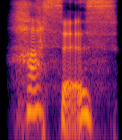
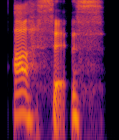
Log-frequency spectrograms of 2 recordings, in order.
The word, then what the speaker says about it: haces: Spanish, we don't say haces, we say haces, because we don't pronounce the H in Spanish. It's silent.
